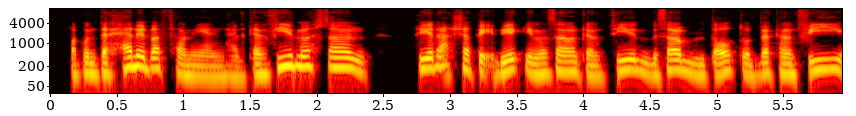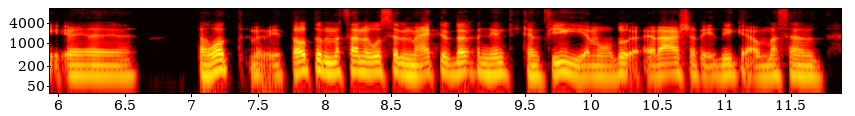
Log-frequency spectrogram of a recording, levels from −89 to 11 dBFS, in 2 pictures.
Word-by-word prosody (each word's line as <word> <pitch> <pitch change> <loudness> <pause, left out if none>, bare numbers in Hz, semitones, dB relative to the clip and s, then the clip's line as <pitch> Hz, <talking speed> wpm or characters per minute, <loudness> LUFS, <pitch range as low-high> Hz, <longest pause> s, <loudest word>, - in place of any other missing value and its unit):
فكنت 120 +2 -1
حابب 185 +8 +3
أفهم 115 -11 -1
يعني 100 -1 -5
هل 100 -1 -8
كان 115 +4 -1
في 195 - +3
مثلًا 185 -6 +1 0.4
في 170 +1 +4
رعشة 180 -3 -1
في - - +2
إيديكِ 140 +5 0
مثلًا 130 +3 0
كان 110 -4 -4
في 155 +2 0
بسبب 135 +1 +1
التوتر 125 +4 -1
ده، 120 +4 0
كان 120 -1 -2
في 160 +6 -2
آآ، 105 -1 -1 0.5
توت - - +4
التوتر 145 +8 +1
مثلًا 135 +1 +3
وصل 130 -2 +1
معاكِ 115 +5 +2
لدرجة 130 +1 +1
إن 120 -2 -2
أنتِ 120 -2 -2
كان 105 - -2
في 105 0 0
موضوع 100 -1 -2
رعشة 115 +1 +3
في 110 - -6
إيديكِ 110 +3 -4
أو - - -2
مثلًا 105 -2 -3
120 Hz, 185 wpm, -23 LUFS, 110-145 Hz, 0.5 s, في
